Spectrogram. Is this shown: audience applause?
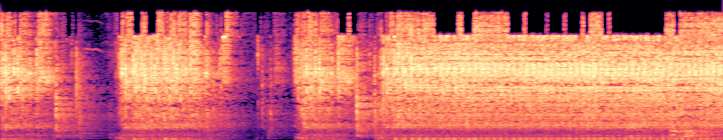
no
